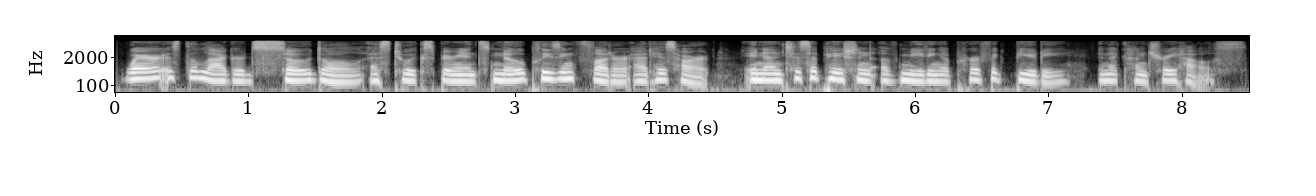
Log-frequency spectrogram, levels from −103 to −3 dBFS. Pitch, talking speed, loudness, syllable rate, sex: 175 Hz, 185 wpm, -17 LUFS, 5.2 syllables/s, female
